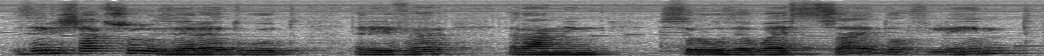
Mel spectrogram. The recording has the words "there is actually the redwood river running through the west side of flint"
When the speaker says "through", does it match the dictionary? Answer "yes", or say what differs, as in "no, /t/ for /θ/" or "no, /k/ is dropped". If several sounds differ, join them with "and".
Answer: yes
